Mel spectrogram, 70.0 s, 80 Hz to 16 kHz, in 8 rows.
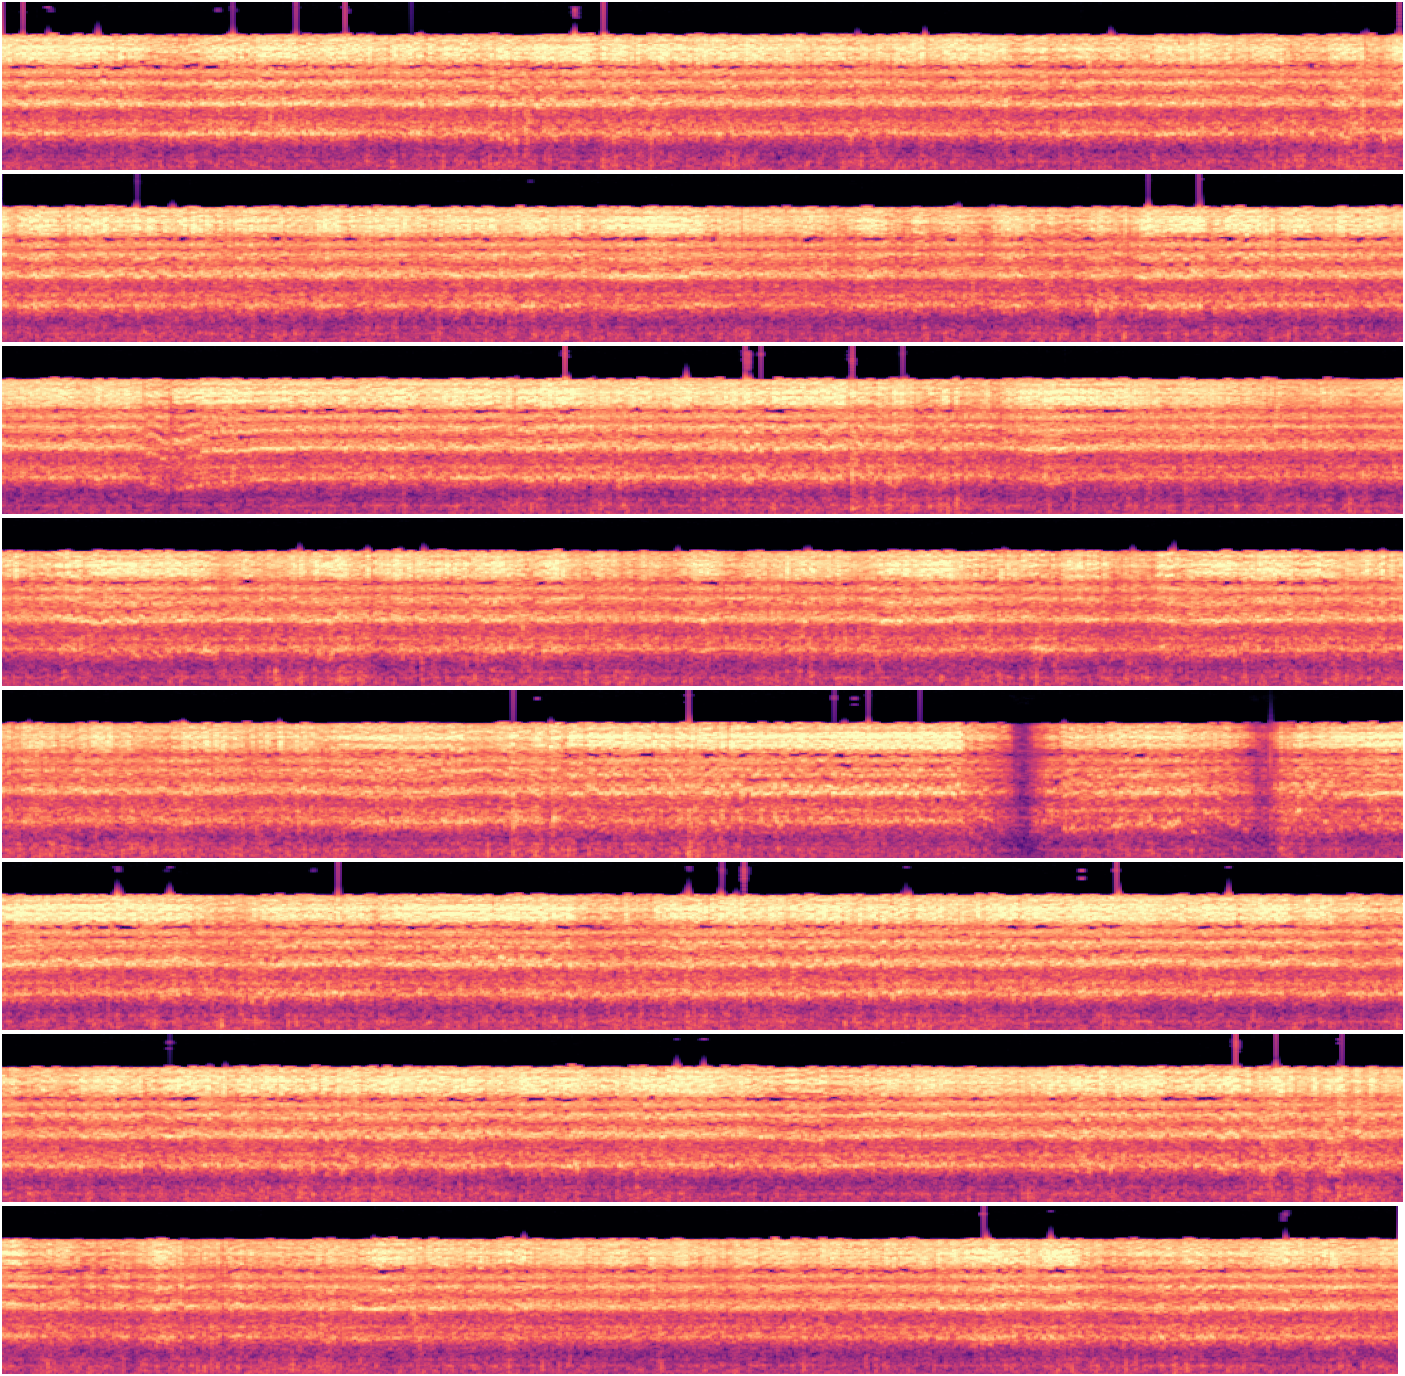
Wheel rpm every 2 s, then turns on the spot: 230, 230, 230, 230, 230, 230, 230, 230, 230, 220, 230, 230, 230, 230, 230, 230, 230, 230, 230, 210, 150, 130, 220, 220, 230, 230, 230, 230, 230, 230, 240, 230, 230, 230, 230.
none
